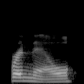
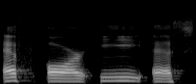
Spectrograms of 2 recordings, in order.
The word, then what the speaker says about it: Fresnel: And that angle that you look at it and how it changes is called a Fresnel reflection. That is F-R-E-S-N-E-L. It's French, the S is silent.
